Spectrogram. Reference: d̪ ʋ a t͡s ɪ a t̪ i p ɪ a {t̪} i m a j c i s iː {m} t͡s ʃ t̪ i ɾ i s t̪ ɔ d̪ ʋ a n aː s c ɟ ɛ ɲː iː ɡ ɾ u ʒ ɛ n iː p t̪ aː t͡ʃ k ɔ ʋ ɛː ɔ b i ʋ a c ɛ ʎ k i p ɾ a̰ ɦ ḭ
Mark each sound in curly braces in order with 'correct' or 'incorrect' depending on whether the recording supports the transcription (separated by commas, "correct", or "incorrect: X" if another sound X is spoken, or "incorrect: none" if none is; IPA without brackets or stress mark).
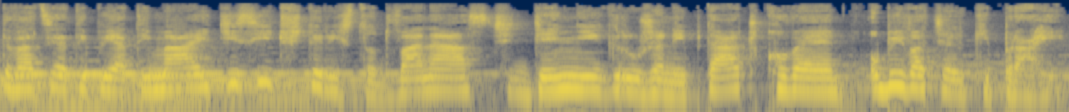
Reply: correct, incorrect: none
